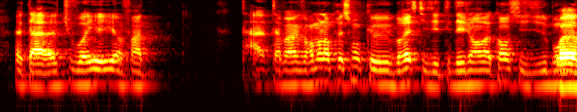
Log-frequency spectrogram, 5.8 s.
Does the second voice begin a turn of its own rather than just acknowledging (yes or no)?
yes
